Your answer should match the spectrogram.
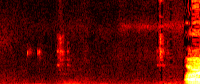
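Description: Near silence with a few faint clicks, then a man's voice begins near the end.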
